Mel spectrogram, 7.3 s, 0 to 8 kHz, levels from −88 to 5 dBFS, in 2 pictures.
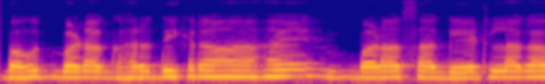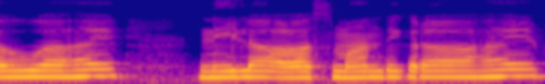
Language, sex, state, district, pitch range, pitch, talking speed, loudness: Hindi, male, Uttar Pradesh, Hamirpur, 170-185 Hz, 175 Hz, 140 wpm, -13 LUFS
